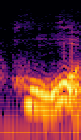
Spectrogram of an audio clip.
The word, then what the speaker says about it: 虎: 看呢，狐，狐狸的狐，这是虎，他们的拼的一样，但是他的声调帽子不一样哦。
